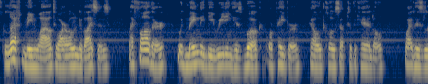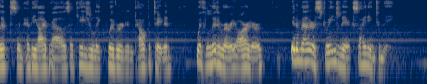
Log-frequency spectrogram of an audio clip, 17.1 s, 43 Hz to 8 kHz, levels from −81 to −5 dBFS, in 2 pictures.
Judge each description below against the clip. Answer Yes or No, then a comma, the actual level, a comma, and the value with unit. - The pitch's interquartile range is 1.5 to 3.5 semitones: Yes, narrow, 2.5 semitones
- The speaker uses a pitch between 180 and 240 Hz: No, low, 125 Hz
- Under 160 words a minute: Yes, average, 145 wpm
